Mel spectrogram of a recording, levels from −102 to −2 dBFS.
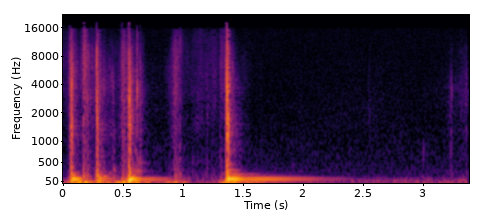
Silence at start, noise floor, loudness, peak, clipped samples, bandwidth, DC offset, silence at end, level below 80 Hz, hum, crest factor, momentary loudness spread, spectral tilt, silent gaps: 0.05 s; -64 dBFS; -28 LUFS; -2 dBFS; under 0.1%; 17 kHz; under 0.1%; 1.35 s; -36 dBFS; none; 28 dB; 19 LU; -4 dB/octave; none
